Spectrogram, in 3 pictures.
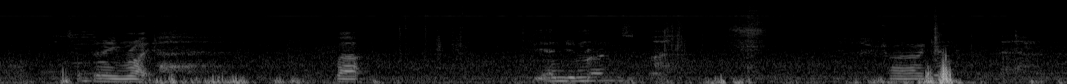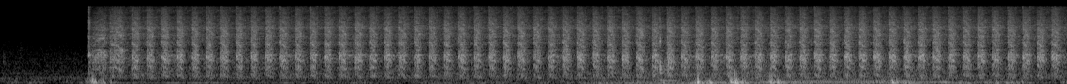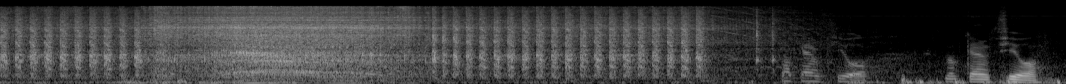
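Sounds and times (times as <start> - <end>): car engine cranking with starter: 11.6 - 29.8.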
